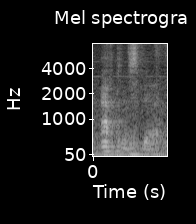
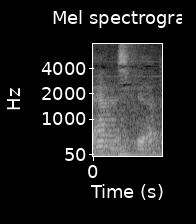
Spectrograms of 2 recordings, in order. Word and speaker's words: atmosphere: Also, before nasals, if we have a word like atmosphere, certainly that's my normal pronunciation. I have a careful variant, atmosphere, but I don't normally say atmosphere with nasal release noise. I normally say atmosphere with a glottal stop.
